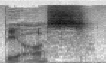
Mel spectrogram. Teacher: the word bios, with the stress on the second syllable, means bow, as in bow and arrow.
